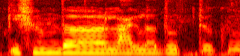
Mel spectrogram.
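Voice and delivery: slow, low contented sigh of words; deeply satisfied, drawn-out murmur of pleasure; blissful savouring. Acted. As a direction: stretch it out after a delicious drink. Savouring the stolen milk.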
